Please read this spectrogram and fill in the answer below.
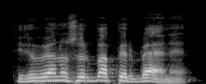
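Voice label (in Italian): "sorba", vocabolario dialettale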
